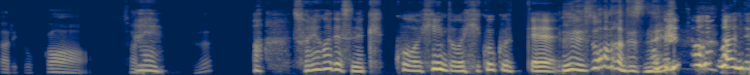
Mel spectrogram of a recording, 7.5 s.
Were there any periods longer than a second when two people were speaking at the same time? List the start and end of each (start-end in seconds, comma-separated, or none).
none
